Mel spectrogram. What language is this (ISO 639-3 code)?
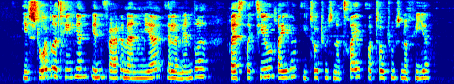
dan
